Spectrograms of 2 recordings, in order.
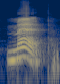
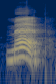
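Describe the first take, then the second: First: The word stops sharply on the final p. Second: The word stops sharply on the final p.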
